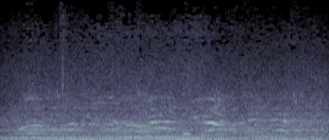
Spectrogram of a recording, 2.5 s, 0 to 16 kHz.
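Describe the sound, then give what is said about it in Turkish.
Water sprays from municipal vehicles onto children in the Siverek heat, making a steady, rushing hiss that continues throughout, with people talking over it. “Güneş altında termometrelerin 52 dereceyi gösterdiği Siverek'te belediye araçları çocukların üzerine su sıktı serinlesinler diye.”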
